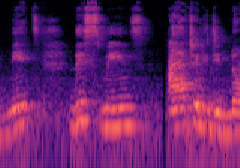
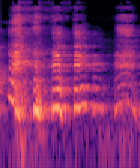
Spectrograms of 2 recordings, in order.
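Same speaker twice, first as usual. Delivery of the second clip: high, loud burst of laughter; real laugh; 9 dB louder than usual. Real, not acted. Vlogger recalling her panicked phone call, laughing. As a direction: crack up at your own story.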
